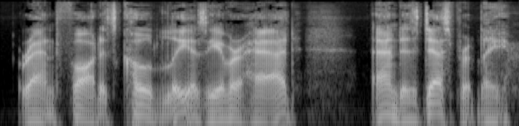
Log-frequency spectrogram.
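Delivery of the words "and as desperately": ordinary delivery, nothing marked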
